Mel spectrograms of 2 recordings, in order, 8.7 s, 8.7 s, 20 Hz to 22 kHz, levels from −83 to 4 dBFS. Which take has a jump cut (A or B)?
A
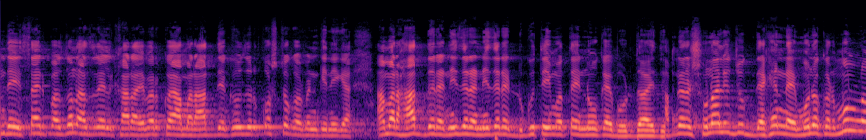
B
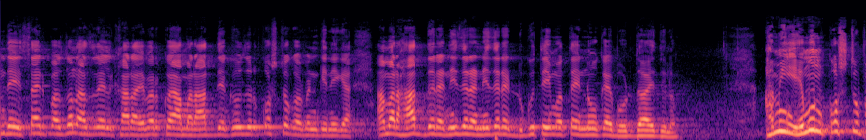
A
